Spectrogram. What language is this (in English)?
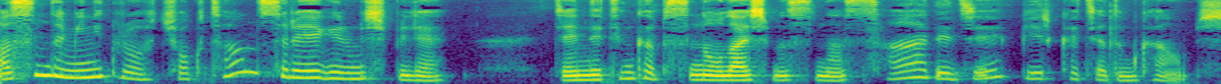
Turkish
